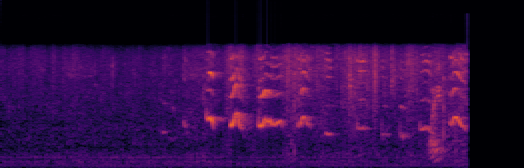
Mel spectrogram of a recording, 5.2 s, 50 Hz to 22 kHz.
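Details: Puppies four weeks and four days old, with mother Mama Valentine and brother Hoyt, on an afternoon of March 18, 2013; after two quiet seconds come squeaky high whimpers and short yips in quick irregular bursts, then an abrupt stop.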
